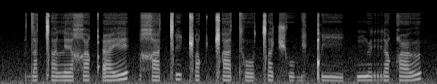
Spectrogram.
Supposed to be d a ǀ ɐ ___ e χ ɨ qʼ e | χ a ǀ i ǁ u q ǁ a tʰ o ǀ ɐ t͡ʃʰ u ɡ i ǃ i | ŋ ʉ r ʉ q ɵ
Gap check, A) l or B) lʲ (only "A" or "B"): A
